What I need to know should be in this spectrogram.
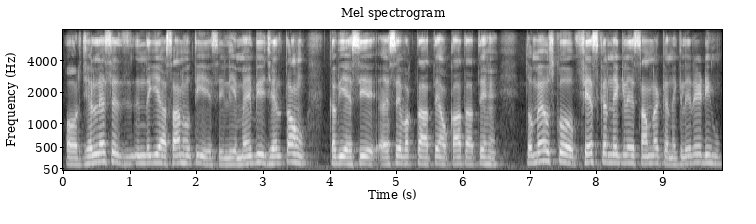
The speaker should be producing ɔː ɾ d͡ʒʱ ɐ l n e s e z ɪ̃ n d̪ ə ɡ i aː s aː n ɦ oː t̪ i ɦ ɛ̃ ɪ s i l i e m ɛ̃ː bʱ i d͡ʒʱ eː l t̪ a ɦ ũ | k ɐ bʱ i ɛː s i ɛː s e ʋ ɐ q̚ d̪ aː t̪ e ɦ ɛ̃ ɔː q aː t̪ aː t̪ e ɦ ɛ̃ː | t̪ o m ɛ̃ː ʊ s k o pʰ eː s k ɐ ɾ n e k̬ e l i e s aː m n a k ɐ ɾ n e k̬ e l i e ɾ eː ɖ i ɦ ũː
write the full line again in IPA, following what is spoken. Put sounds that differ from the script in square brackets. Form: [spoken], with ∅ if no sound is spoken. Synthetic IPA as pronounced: ɔː ɾ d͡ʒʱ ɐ l n e s e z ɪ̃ n d̪ ə ɡ i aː s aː n ɦ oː t̪ i ɦ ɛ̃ ɪ s i l i e m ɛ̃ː bʱ i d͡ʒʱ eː l t̪ a ɦ ũ | k ɐ bʱ i ɛː s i ɛː s e ʋ ɐ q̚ [t̪] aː t̪ e ɦ ɛ̃ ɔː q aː t̪ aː t̪ e ɦ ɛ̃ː | t̪ o m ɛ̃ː ʊ s k o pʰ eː s k ɐ ɾ n e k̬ e l i e s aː m n a k ɐ ɾ n e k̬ e l i e ɾ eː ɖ i ɦ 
